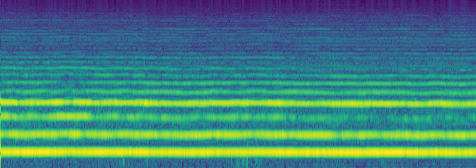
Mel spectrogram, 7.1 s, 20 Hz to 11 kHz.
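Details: Older Federal Signal Model 2 siren (old CD box), Princeton NE, alert test: steady wail sits low and wobbles, struggling to spin up to full pitch; owner suspects worn brushes.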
